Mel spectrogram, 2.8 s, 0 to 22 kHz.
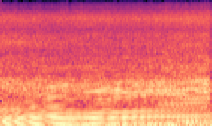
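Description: A 2022 Harley-Davidson Pan America 1250 Special's liquid-cooled V-twin engine revs hard, loud and close, its pitch climbing steadily through the run.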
